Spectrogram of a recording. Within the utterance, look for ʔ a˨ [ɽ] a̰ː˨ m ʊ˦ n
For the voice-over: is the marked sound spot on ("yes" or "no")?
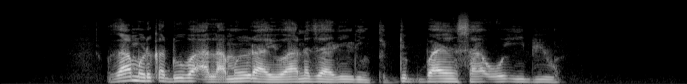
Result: no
